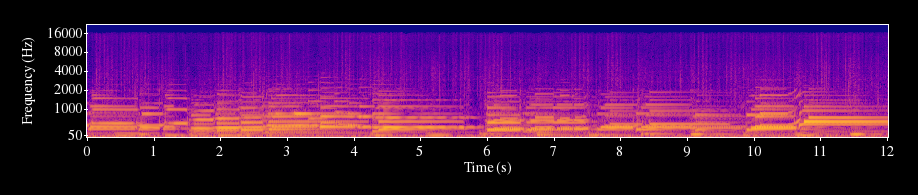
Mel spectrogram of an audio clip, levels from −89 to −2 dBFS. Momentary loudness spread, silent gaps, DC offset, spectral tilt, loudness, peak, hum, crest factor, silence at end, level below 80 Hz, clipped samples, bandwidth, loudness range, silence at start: 7 LU; none; under 0.1%; -7.5 dB/octave; -23 LUFS; -8 dBFS; none; 14 dB; 0 s; -38 dBFS; under 0.1%; 17 kHz; 3 LU; 0 s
